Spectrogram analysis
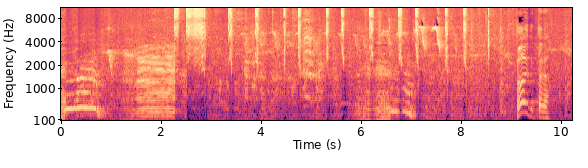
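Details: A Jersey cow in Bangladesh that has calved for the second time and has a bull calf. She gives a harmonic moo at the start, then a second drawn-out moo, with people talking and sharp clicks and knocks in between.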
